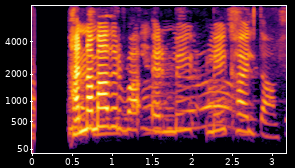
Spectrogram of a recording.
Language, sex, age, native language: Icelandic, female, 10, Icelandic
